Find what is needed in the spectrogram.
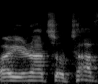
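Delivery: ordinary delivery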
